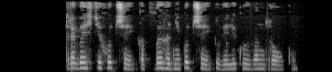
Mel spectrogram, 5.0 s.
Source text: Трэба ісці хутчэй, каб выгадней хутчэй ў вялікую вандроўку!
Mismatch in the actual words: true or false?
false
